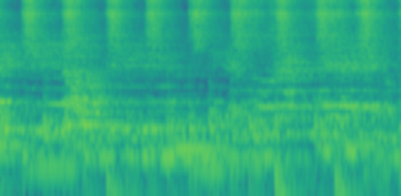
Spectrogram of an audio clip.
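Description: A mixed choir singing a Santo Daime hymn together, accompanied by strummed guitars and a mandolin-type instrument. A steady shaker beat runs about two and a half strokes a second, with a hand drum underneath.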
